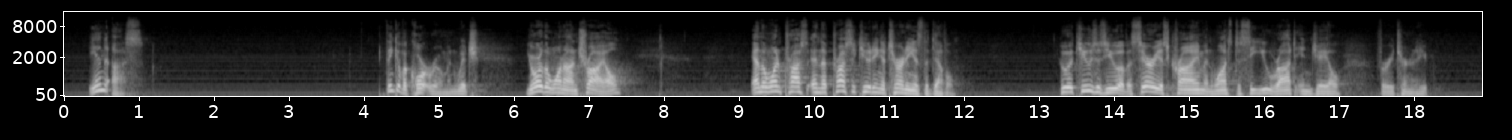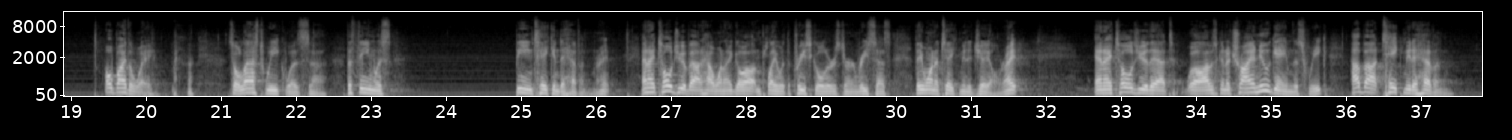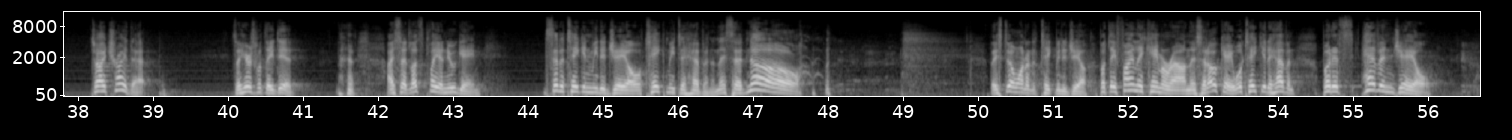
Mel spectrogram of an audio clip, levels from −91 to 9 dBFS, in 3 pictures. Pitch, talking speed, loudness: 125 Hz, 170 wpm, -16 LUFS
